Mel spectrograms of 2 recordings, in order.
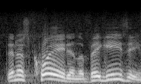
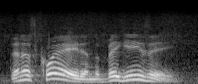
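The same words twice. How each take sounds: First: The names are read very fast. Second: The names are read more slowly. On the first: The speaker calls it wrong. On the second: The speaker calls it right.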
